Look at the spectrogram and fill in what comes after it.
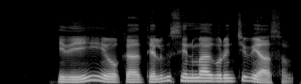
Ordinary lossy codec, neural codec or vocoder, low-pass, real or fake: Opus, 64 kbps; none; 14.4 kHz; real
